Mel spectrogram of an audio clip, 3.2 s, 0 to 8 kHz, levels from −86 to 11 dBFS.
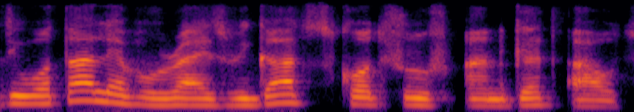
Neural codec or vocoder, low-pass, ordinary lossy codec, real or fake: codec, 24 kHz, 1.2 kbps, DualCodec; 7.2 kHz; Opus, 16 kbps; fake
